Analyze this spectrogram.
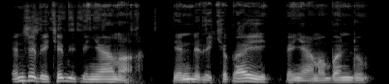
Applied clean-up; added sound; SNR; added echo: neural mask model DeepFilterNet 3.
